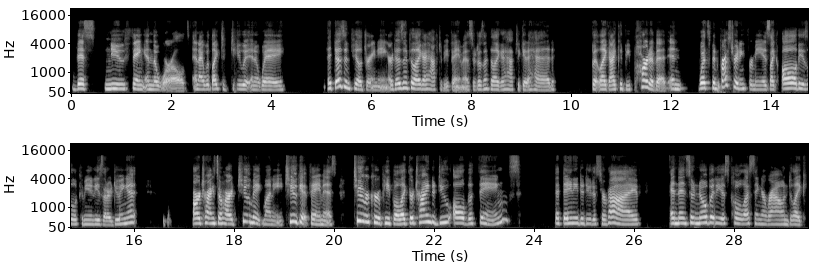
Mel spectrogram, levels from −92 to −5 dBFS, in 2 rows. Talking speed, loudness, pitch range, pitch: 200 wpm, -24 LUFS, 200-250 Hz, 225 Hz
